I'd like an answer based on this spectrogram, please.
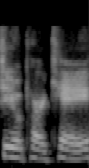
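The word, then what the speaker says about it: GeoParquet: the web, and how, it's pronounced GeoPar K, how we can simplify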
